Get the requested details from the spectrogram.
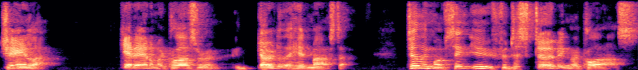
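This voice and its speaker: A booming put-on character voice at a moderate pace with big swings in loudness. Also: man. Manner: booming, angry.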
